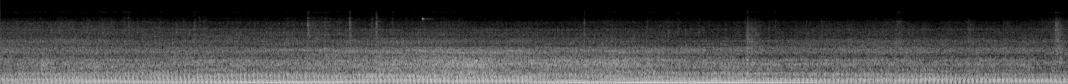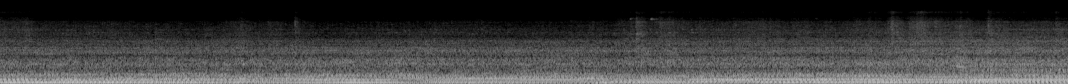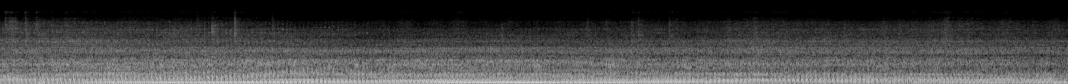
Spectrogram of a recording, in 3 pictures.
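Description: Petrol walk-behind lawn mower engine running steadily under load while cutting grass. It is louder as the mower passes close, fades as it moves away midway through, then grows louder again near the end.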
